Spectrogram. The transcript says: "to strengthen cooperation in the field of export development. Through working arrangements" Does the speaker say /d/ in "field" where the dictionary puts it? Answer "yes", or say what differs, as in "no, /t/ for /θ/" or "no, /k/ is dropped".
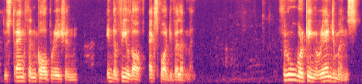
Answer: yes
